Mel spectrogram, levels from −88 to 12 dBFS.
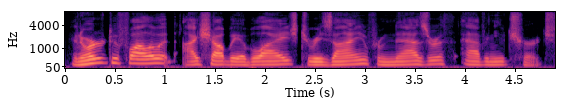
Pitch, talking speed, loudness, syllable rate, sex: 140 Hz, 185 wpm, -19 LUFS, 5.3 syllables/s, male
